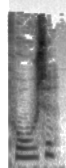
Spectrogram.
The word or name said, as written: pose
